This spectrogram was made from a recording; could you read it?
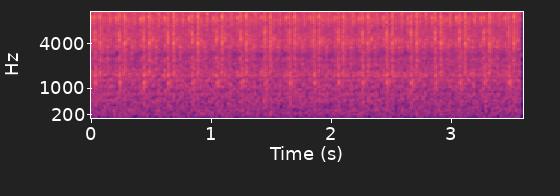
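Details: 2005 Ford F150 5.4 L V8, just under 89k miles, regularly serviced with Motorcraft 5W-20: sharp regular metallic tapping over a revved engine at an even beat, present at all rpm; suspected cam phaser, unconfirmed.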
